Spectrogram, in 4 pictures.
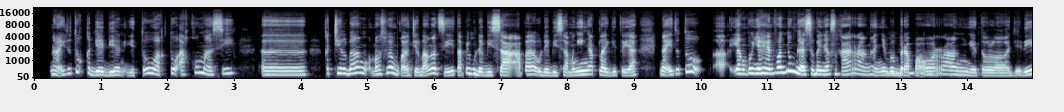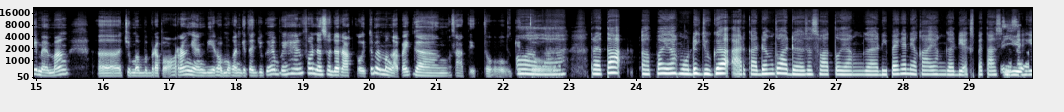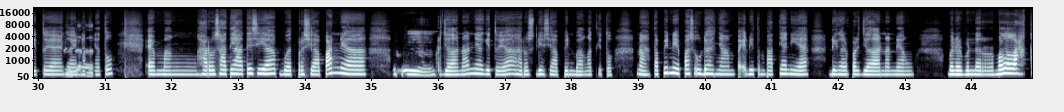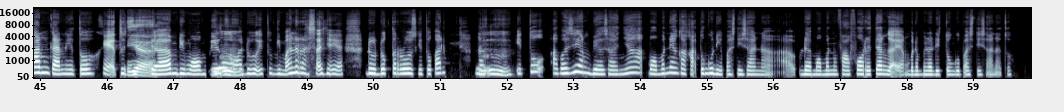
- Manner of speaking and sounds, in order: other background noise; laughing while speaking: "rasanya"
- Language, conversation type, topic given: Indonesian, podcast, Bisa ceritakan tradisi keluarga yang paling berkesan buatmu?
